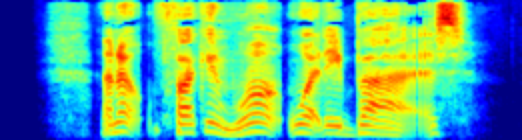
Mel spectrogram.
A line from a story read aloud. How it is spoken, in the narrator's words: Joey said in a surly voice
